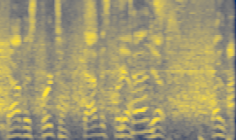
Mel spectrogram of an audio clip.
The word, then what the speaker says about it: Davis Bertans: Oh, well, now, at this point in my life, it's Davis Bertans. Is that how you say his name? Davis Bertans. Davis Bertans?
